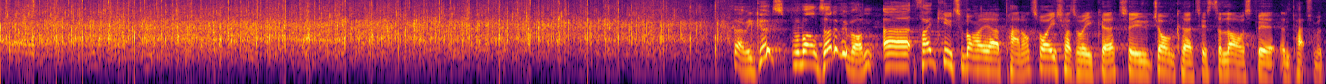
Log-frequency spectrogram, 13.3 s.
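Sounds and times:
audience applause: 0.0 - 7.8
speech: 7.4 - 13.2.

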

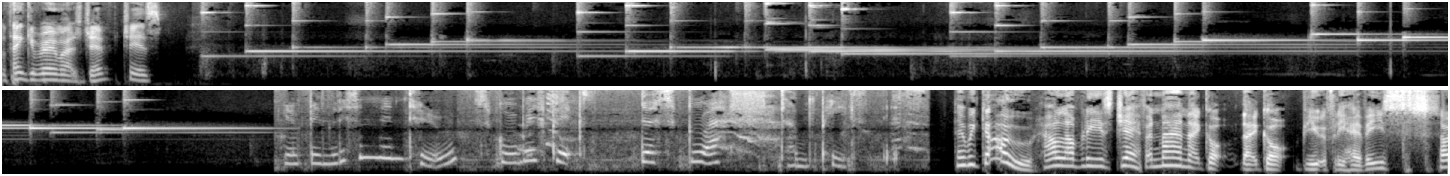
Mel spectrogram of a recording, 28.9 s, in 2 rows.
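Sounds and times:
speech: 0.0 - 2.1, 17.6 - 28.9
xylophone jingle: 2.0 - 17.4.

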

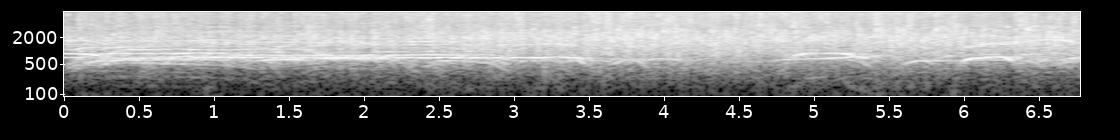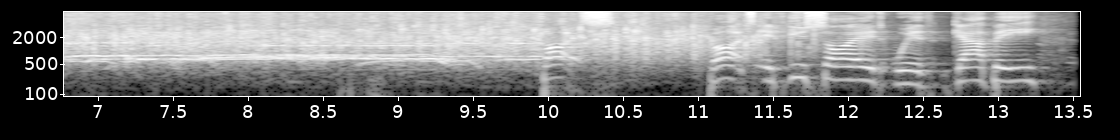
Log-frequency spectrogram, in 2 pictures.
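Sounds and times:
cheers and whoops: 0.0 - 10.3
live audience applause: 0.0 - 12.0
speech: 11.1 - 13.5.

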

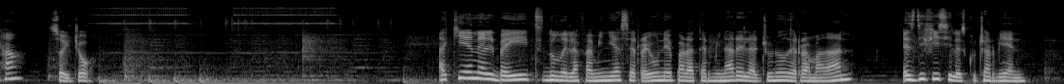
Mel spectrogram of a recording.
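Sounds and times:
speech: 0.0 - 1.2, 4.4 - 10.4
telephone ringing: 0.9 - 3.6.

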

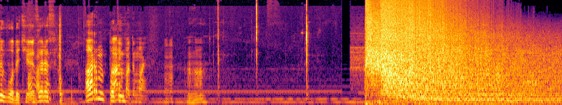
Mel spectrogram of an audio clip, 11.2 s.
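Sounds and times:
speech: 0.0 - 4.3
sharp clicks: 4.2 - 5.3
HIMARS rocket launcher firing during Ukrainian army training: 7.0 - 11.2.

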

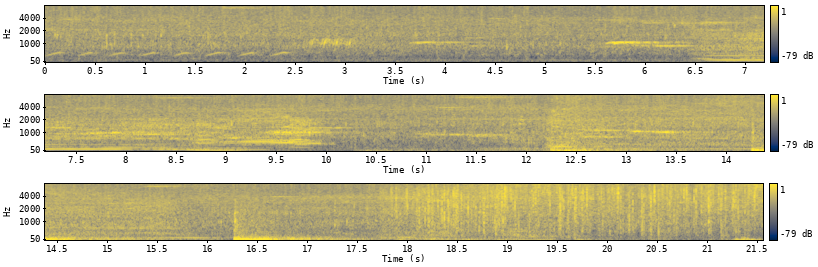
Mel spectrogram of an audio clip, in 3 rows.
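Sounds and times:
dinosaur low rumbling roar: 6.5 - 10.1, 11.4 - 19.5
sharp thuds: 14.0 - 18.9.

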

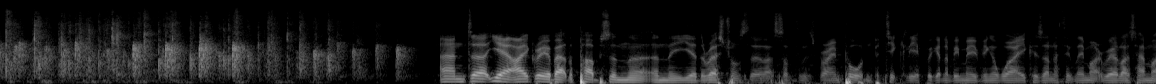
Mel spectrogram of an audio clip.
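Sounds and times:
audience applause: 0.0 - 4.1
speech: 4.4 - 11.5.

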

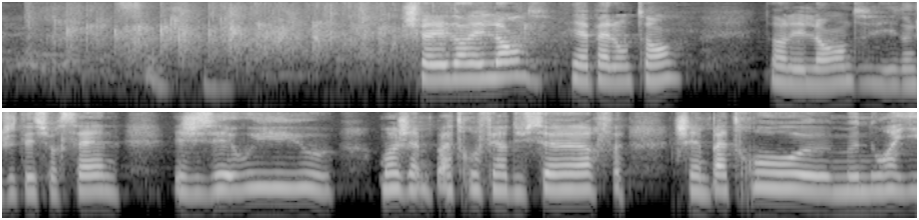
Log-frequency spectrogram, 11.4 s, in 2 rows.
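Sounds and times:
audience clapping: 0.0 - 3.8
speech: 0.9 - 1.6, 2.5 - 11.4.

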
